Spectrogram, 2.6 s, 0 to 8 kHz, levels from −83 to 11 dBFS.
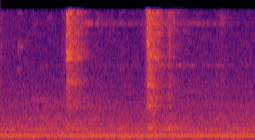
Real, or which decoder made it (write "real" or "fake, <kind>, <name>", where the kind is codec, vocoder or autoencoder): fake, vocoder, BigVGAN v2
